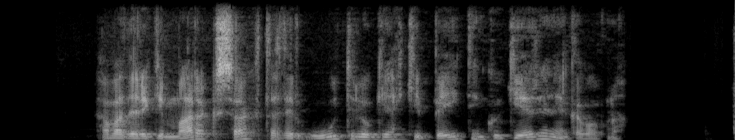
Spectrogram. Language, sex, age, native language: Icelandic, male, 40-49, Icelandic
